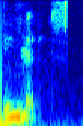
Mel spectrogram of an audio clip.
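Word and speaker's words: Polyphemus: I found a pronunciation of it. It's Polytheis. That's what it is.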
